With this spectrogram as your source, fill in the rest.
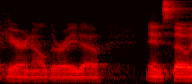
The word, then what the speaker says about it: El Dorado: back saying to myself, it's El Dorado, El Dorado, El Dorado, because Governor Sanders said she would leave me here if I said it wrong.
